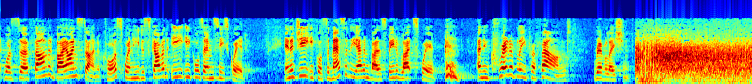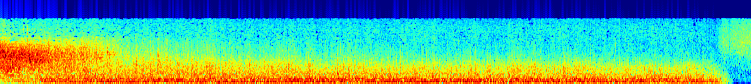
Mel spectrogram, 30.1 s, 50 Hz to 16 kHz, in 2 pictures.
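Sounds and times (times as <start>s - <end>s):
speech: 0.1s - 5.0s, 5.7s - 14.1s
massive explosion: 12.7s - 29.6s.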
